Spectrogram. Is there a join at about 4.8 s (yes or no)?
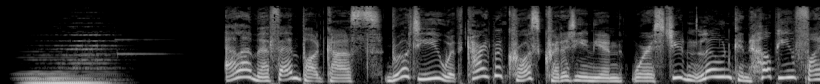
no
